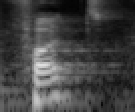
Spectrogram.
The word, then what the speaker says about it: foot: So, في double O words ولكن pronounced اللي هو زي food لكن foot. Alright, it's short vowel which is foot, good, look, book, swoosh and stood.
